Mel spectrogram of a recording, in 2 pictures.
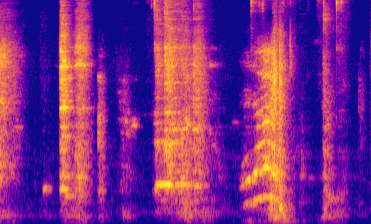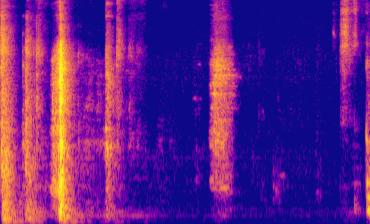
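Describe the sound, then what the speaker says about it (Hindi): A house door is pushed shut, giving a couple of dull thuds and clunks mixed in with a woman's and others' scattered talk in a quiet home room. "बाबू दरवाजा बंद करो"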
